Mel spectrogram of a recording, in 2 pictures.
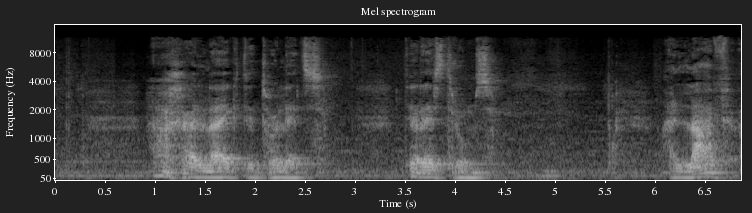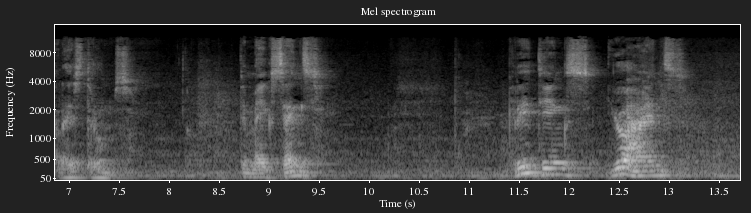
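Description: An elderly man speaks with animation close to the microphone.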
